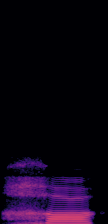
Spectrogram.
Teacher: you put the base of your tongue just to the back of your throat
